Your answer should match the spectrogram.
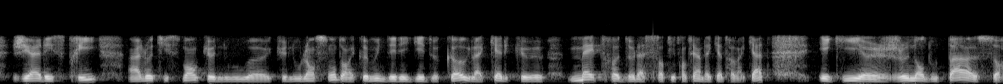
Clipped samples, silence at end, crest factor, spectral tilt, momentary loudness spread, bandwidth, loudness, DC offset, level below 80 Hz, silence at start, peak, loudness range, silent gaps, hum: under 0.1%; 0 s; 14 dB; -9 dB/octave; 7 LU; 4.1 kHz; -18 LUFS; under 0.1%; -68 dBFS; 0 s; -4 dBFS; 2 LU; none; none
